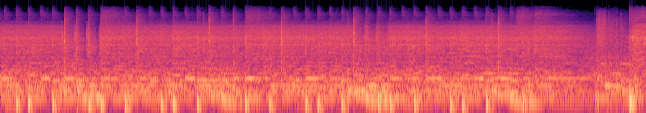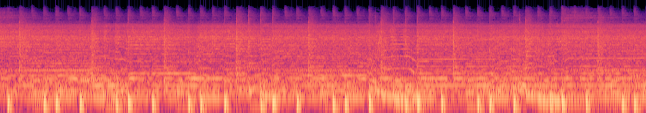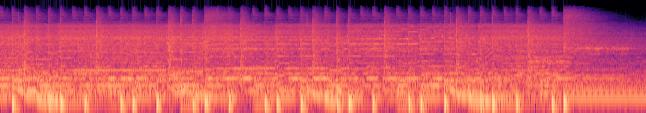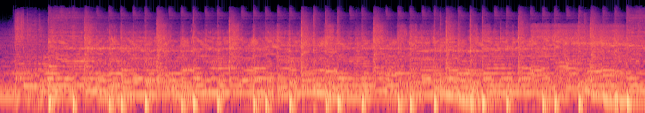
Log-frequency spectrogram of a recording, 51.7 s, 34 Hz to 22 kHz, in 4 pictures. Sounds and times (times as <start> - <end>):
Music: 0.0 - 51.6.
